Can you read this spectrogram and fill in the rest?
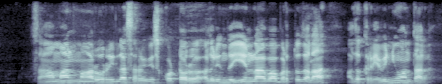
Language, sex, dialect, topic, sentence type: Kannada, male, Northeastern, banking, statement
